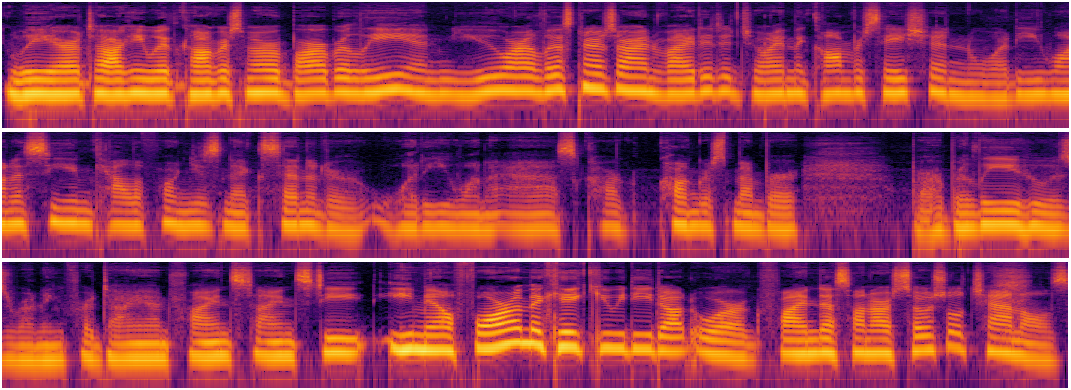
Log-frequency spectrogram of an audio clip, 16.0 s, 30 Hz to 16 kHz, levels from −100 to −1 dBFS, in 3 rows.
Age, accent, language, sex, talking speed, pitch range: 40-59, American, English, female, 195 wpm, 150-195 Hz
